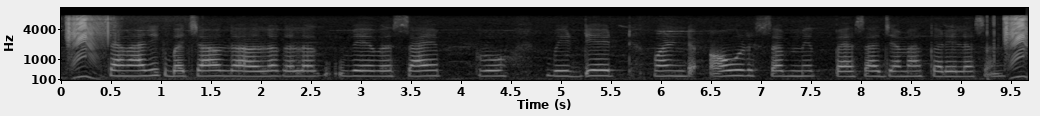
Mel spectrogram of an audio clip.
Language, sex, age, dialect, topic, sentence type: Bhojpuri, female, 18-24, Southern / Standard, banking, statement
